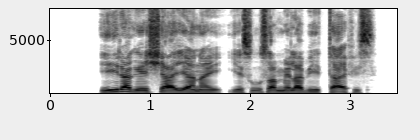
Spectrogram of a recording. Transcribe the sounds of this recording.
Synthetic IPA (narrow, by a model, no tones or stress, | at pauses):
ʔiːɾɐɡe̞ːʃːɐːjːaːnɐjːɛsuːs̬ɐmɛlɐbiːt̪ːaːɛfɪs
